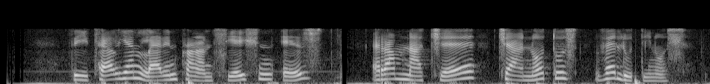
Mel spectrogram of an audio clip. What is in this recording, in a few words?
latin; Ceanothus velutinus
